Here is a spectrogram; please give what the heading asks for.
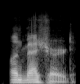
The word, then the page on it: unmeasured: American English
